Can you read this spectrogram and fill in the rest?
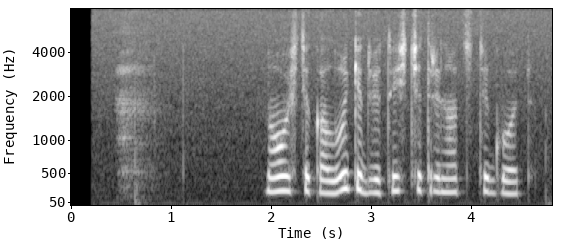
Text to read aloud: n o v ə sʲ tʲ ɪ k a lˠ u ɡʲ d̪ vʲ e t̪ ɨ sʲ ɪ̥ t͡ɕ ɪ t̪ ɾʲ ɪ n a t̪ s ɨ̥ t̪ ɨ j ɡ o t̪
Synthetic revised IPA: n o v ə sʲ tʲ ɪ k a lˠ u ɡʲ d̪ vʲ e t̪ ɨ sʲ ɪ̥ t͡ɕ ɪ t̪ ɾʲ ɪ n a t̪ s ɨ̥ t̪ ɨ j ɡ o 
